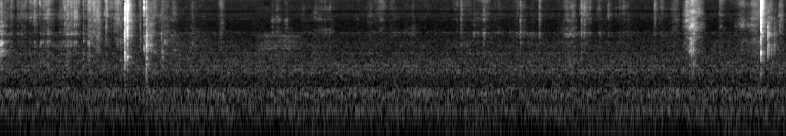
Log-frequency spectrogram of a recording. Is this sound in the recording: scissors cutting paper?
yes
